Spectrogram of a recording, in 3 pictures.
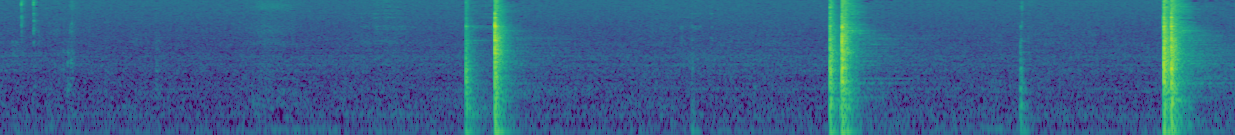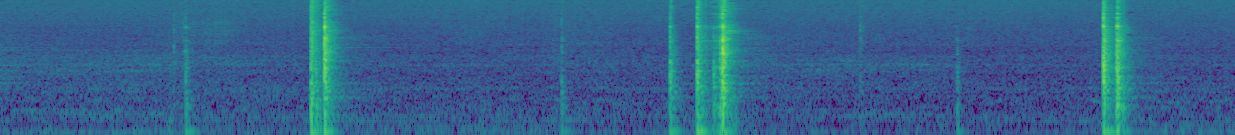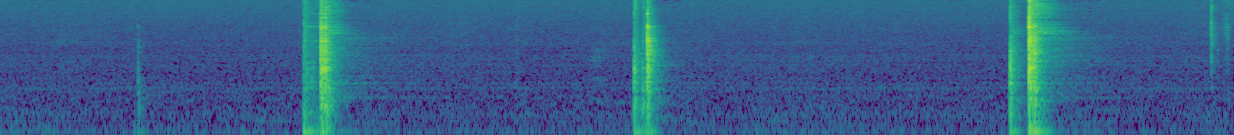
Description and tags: Plates Being Placed
A collection of sounds of a plate being placed on a table at various levels of intensity. Recorded on Blue Snowball for The Super Legit Podcast.
restaurant, table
